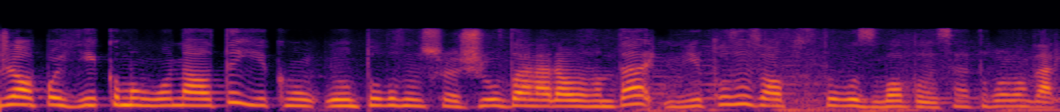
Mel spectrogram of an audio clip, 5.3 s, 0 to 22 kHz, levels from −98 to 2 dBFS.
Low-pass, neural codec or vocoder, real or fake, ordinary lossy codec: none; codec, 16 kHz, 1 kbps, X-Codec, HuBERT features, trained on balanced general audio; fake; none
